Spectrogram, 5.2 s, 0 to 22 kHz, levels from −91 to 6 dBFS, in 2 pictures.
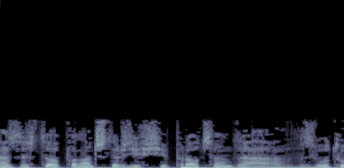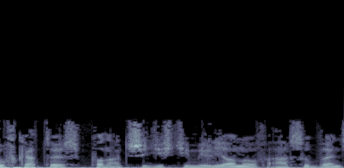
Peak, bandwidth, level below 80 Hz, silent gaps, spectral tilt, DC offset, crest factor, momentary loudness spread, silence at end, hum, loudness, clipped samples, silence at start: -2 dBFS; 6.4 kHz; -24 dBFS; none; -4.5 dB/octave; under 0.1%; 18 dB; 6 LU; 0 s; none; -27 LUFS; under 0.1%; 0 s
